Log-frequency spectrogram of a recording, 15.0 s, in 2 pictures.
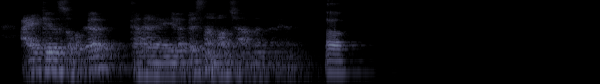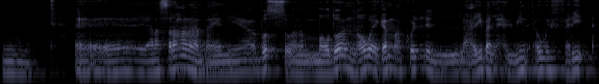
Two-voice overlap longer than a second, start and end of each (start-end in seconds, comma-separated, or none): none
